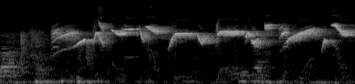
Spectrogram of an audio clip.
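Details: Fast, tightly packed song of a blacksang (blackthroat x sanger cross), used as master song for canaries: continuous high chirps and down-slurred whistles with rapid trills, after a brief quiet start.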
